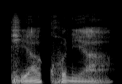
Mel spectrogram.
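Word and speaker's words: διακονία: 헬라 원 되요 헬라어로 말하면 디아 코리아 이렇게 발음합니다 그게 섬김 봉사 라는 뜻이에요 디아코니아 그런데 예수님께서 말씀하신 디아코니아 이 단어는 요 예수님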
